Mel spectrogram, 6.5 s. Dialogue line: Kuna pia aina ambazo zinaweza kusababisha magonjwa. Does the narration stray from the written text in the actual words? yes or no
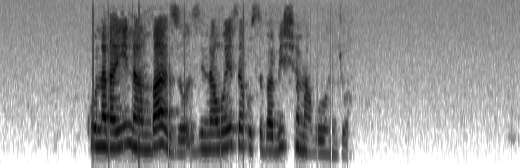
yes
